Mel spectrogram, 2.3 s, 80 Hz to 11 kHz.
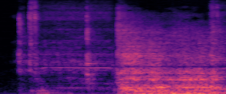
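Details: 1992 Camaro RS being revived, cranking after temporarily bypassing the computer-controlled starter relay; a couple of short clicks then steady rhythmic starter churn; normal starter cranking.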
